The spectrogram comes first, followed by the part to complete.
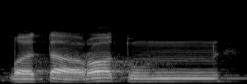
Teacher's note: فعال، قاف زبر قا، تا زبر تا، قتا، را زبر را، قتارا، تا دو پشتن، قطاراتن، ٹھیک ہے، قطاراتن۔ پہلے تین حروف حرکات والے تختی کے ہیں اس لیے نہیں کھینچیں گے اور آخری تا پر ہم غنہ کریں گے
